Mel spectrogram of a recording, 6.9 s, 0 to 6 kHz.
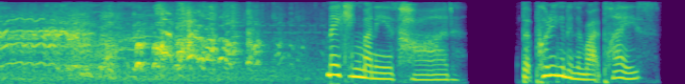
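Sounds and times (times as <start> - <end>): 
horse whinny playing as a phone ringtone: 0.0 - 1.4
laughter: 0.0 - 3.3
speech: 1.0 - 1.8, 3.3 - 4.7, 5.3 - 6.6.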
